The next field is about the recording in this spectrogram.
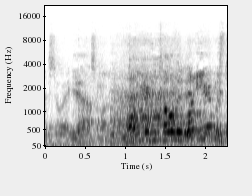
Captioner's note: audience laughing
